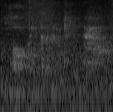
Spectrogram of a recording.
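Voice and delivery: a scared king hushing his fear; frightened whisper. Acted. The frightened king whispering to his soldier. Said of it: "the king was frightened".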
